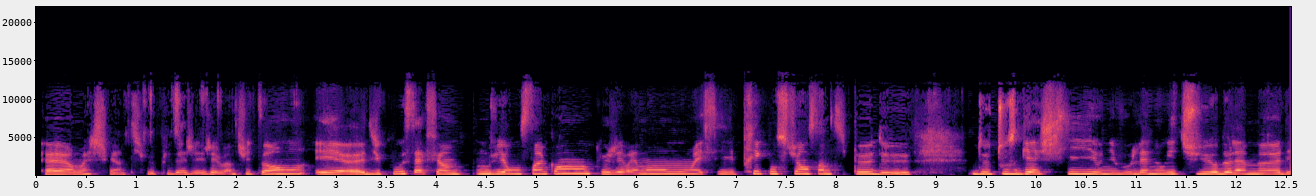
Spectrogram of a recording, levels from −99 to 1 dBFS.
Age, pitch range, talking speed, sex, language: 20-39, 230-255 Hz, 210 wpm, female, French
